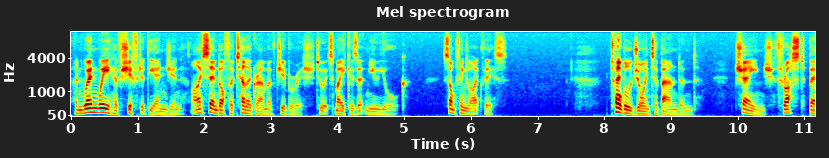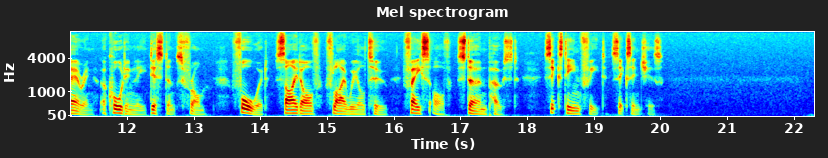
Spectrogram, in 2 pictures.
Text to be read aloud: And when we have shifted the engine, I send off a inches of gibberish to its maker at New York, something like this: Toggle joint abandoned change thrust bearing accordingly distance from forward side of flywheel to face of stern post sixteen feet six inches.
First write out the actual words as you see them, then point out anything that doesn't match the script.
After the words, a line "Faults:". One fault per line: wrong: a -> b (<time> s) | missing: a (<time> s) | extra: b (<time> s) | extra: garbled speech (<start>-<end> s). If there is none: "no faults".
And when we have shifted the engine, I send off a telegram of gibberish to its makers at New York, something like this: Toggle joint abandoned change thrust bearing accordingly distance from forward side of flywheel to face of stern post sixteen feet six inches.
Faults:
wrong: inches -> telegram (2.4 s)
wrong: maker -> makers (4.0 s)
